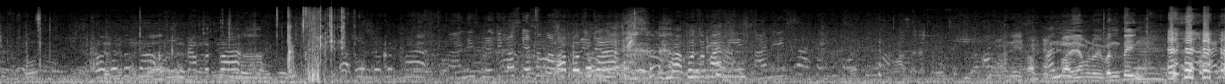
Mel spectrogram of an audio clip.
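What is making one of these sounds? A crowd of men chatter and call out close by, outdoors.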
